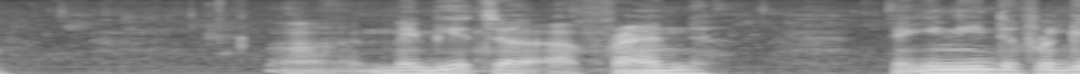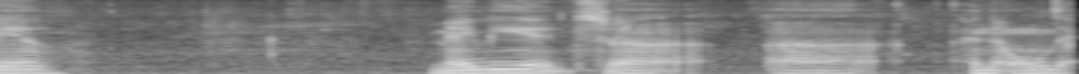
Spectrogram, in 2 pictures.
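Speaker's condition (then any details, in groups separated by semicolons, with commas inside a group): Cerebral palsy; scoliosis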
